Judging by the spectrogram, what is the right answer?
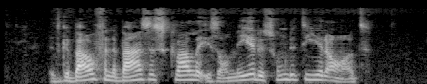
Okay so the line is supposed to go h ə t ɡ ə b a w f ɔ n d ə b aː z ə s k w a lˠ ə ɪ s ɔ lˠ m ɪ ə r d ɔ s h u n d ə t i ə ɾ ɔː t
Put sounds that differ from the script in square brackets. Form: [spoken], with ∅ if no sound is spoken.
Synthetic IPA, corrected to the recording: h ə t ɡ ə b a w f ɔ n d ə b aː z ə s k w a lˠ ə ɪ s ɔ lˠ m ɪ ə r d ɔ s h u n d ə t i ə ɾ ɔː t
